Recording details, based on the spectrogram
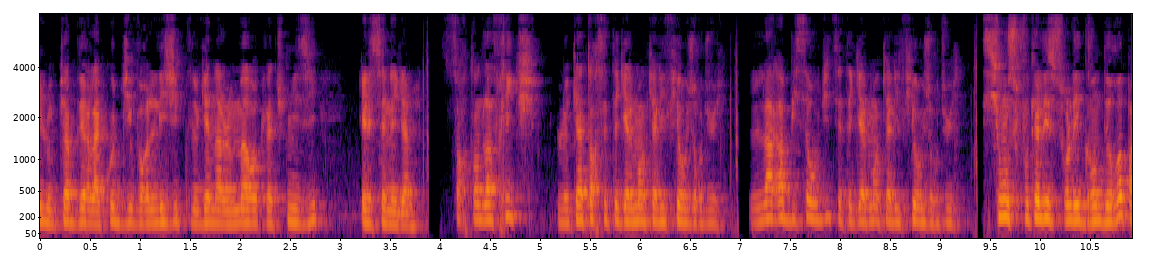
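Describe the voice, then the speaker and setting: Man with a fairly high voice, lively and direct football recap for viewers. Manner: lively, addresses viewers as "les gars". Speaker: football reaction creator. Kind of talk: casual football rundown.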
